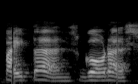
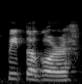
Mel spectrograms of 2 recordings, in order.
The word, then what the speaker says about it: Pythagoras: So last time, ang bigkas ko dito is Pythagoras. So, which is wrong. May nag-correct sa akin, which is Pythagoras pala ang tamang bigkas niya.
